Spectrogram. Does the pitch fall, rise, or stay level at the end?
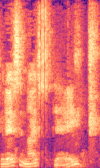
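rise. The pitch rises at the end. "up inflection is when you say ... This is what's called up talk"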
